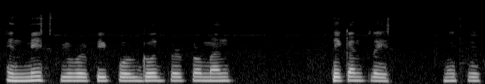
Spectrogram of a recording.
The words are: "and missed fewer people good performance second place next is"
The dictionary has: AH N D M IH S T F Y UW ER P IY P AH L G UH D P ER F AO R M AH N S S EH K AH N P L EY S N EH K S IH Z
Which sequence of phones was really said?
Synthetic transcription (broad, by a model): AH N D M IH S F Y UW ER P IY P AH L G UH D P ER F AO R M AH N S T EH K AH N P L EY S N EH S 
